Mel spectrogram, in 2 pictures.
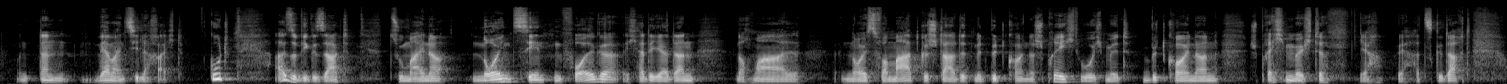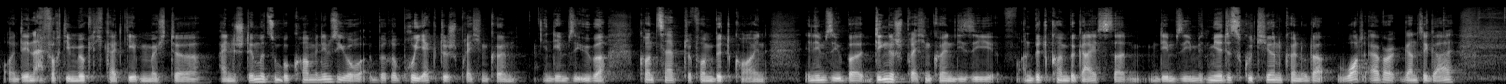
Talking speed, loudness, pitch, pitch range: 165 wpm, -19 LUFS, 90 Hz, 85-95 Hz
